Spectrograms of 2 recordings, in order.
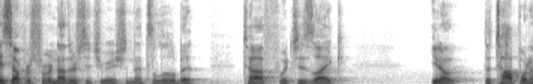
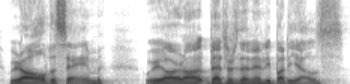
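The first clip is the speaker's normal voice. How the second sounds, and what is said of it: Put-on Swedish accent. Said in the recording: “That's my Swedish accent.”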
